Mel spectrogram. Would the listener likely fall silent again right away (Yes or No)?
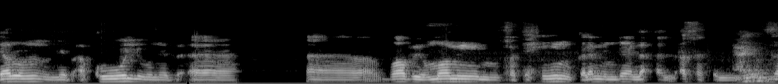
No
